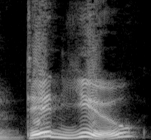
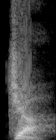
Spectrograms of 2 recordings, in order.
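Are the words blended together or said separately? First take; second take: separately; blended. First: Each word is said separately and fully. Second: The words blend into one short syllable.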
